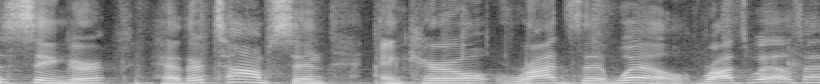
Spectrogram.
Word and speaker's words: Radziwill: Ramona Singer, Heather Thompson, and Carol Radziwill. Radziwill, is that how you say it? Radziwill, yeah.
